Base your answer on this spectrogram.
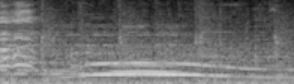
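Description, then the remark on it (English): A timber wolf at the Colorado Wolf and Wildlife Center lets out one long, steady howl that swells slightly in pitch and then slowly sinks, over a low background hum. “Timber wolf is that says Colorado Wolf and Wildlife Center.”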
